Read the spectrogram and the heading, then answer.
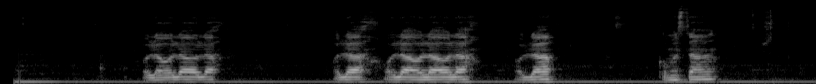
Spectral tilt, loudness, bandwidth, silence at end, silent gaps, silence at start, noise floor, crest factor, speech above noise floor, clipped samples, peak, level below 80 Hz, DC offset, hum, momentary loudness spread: -5.5 dB/octave; -30 LUFS; 15.5 kHz; 0 s; none; 0.15 s; -52 dBFS; 18 dB; 23 dB; under 0.1%; -14 dBFS; -70 dBFS; under 0.1%; none; 24 LU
